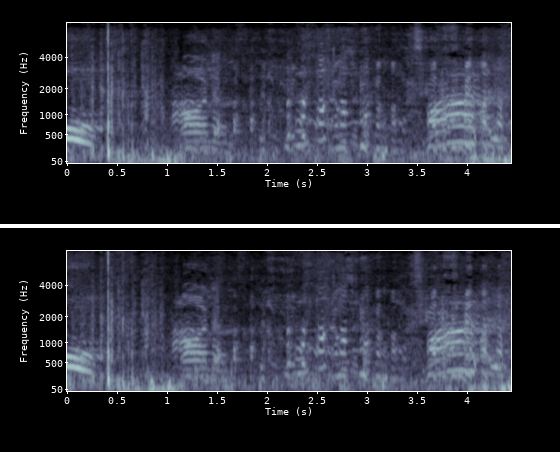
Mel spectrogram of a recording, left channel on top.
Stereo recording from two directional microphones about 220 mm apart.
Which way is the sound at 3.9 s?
5° right (ahead or behind).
